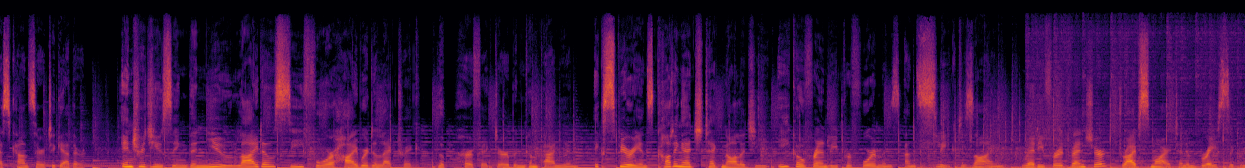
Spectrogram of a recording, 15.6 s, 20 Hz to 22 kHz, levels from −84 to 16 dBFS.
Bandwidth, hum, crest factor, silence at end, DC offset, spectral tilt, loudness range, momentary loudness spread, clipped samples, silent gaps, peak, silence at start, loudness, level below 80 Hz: over 20 kHz; none; 18 dB; 0 s; under 0.1%; -4.5 dB/octave; 4 LU; 9 LU; under 0.1%; none; -2 dBFS; 0 s; -21 LUFS; -28 dBFS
